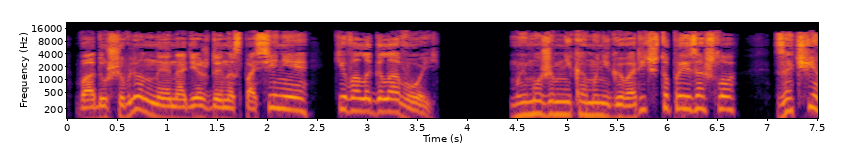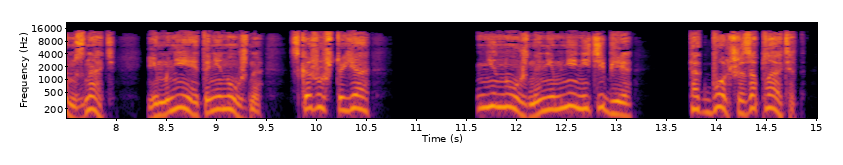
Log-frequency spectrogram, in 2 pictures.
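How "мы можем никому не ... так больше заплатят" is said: high, eager, pleading woman; persuading woman's voice. A narrator's reading. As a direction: coax him, voice raised and quick. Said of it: "убеждала Гурана Рахиль".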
